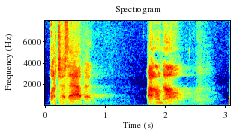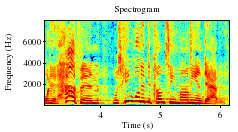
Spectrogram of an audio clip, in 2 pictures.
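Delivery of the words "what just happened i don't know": put-on a dazed toddler's thought in a high whisper; stunned toddler. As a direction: whisper it like a baffled two-year-old. Toddler stunned after hitting door.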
